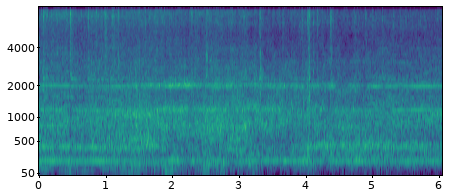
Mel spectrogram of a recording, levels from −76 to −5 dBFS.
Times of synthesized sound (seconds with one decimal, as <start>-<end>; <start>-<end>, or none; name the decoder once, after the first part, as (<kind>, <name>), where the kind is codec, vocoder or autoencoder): 1.3-4.9 (codec, HILCodec)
